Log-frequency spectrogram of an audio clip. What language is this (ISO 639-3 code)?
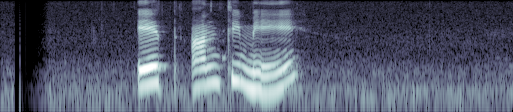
sin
